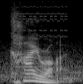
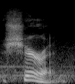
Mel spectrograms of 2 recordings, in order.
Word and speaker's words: Charon: And finally, while standing on Pluto, you would see its five moons, Styx, Nix, Kerberos, Hydra, and the most mysterious one, Charon, also pronounced Sharon.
